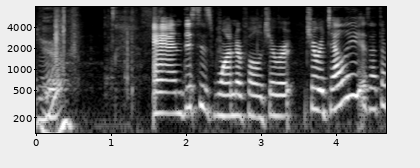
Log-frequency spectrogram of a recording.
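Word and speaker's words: Ghirardelli: Girardelli, is that the right way to pronounce it?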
